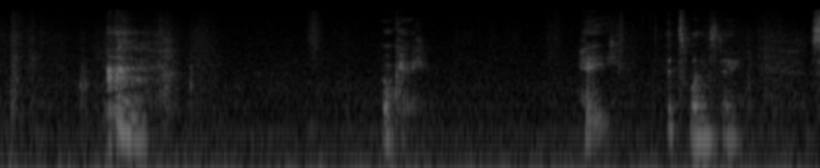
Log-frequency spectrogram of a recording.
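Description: A young woman speaks casually and close by, in short bursts.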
